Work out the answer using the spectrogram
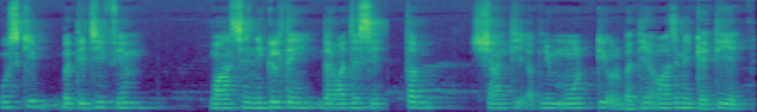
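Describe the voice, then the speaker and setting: A man retells a story casually, pausing often and filling gaps. His voice sits a little high and stays flat, and the recording has a roomy echo. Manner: plain retelling with frequent pauses and fillers. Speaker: channel host, narrator. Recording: roomy echoey room.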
